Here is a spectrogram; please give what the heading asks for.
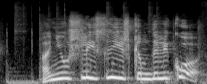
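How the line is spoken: Exclaiming. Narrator (Russian): воскликнул Чарли

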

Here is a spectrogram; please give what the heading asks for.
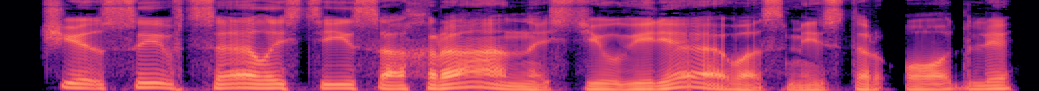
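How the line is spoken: Embarrassed old man's mumble. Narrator (Russian): смущенно пробормотал старик

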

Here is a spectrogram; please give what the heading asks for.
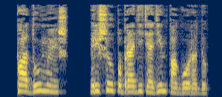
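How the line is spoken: Scoffing. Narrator (Russian): хмыкнул он

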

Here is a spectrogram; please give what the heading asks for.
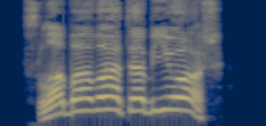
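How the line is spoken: Shouting. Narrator (Russian): крикнул я

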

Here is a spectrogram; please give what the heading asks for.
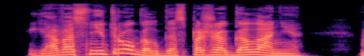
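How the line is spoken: Gloomy objection. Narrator (Russian): мрачно возразил Павлус

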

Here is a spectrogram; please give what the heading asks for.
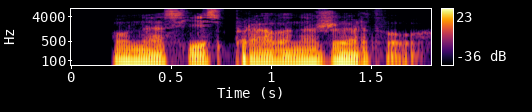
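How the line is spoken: Cold. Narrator (Russian): холодно сказал Эдгар

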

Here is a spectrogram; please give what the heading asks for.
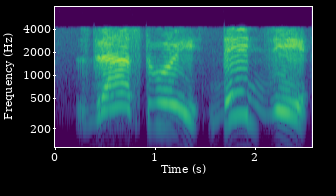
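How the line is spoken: Shouting. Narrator (Russian): закричал Снель

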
